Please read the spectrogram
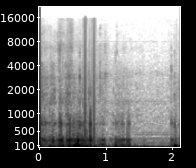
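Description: Handling noise on a CAD Audio USB headset's boom microphone as the headset is pulled off the head: irregular low thumps, rubbing and clicks.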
